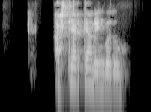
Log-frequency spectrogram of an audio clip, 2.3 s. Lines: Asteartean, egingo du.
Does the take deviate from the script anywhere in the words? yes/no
no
